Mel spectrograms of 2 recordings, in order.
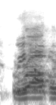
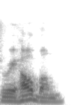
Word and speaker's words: Rehoboam: For me, I feel like it's just Rehoboam. Okay. I feel like it's got 3 syllables, 3 Rehoboam.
